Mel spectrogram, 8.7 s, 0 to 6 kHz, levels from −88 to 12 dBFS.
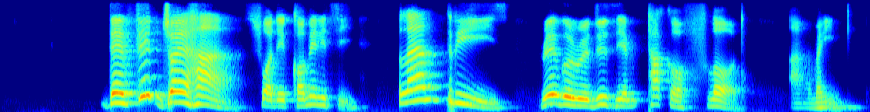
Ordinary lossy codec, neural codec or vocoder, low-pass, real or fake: none; codec, 24 kHz, 0.9 kbps, WavTokenizer, large speech release; 5.4 kHz; fake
